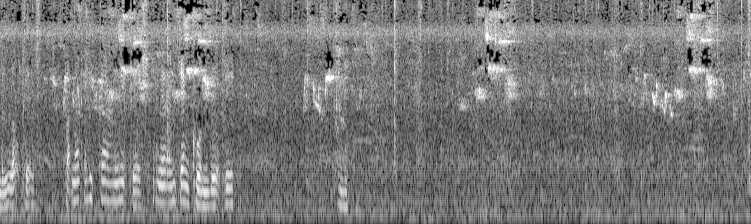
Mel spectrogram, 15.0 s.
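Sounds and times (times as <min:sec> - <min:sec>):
low outdoor rumble: 0:00.0 - 0:15.0
high bird chirps: 0:11.8 - 0:15.0.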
